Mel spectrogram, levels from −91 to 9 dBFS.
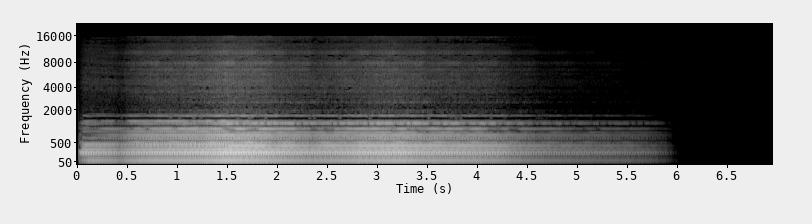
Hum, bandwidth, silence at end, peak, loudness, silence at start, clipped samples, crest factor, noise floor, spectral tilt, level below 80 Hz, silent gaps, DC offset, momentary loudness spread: none; 15.5 kHz; 2.05 s; -2 dBFS; -18 LUFS; 0 s; under 0.1%; 18 dB; -56 dBFS; -8 dB/octave; -34 dBFS; none; under 0.1%; 15 LU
